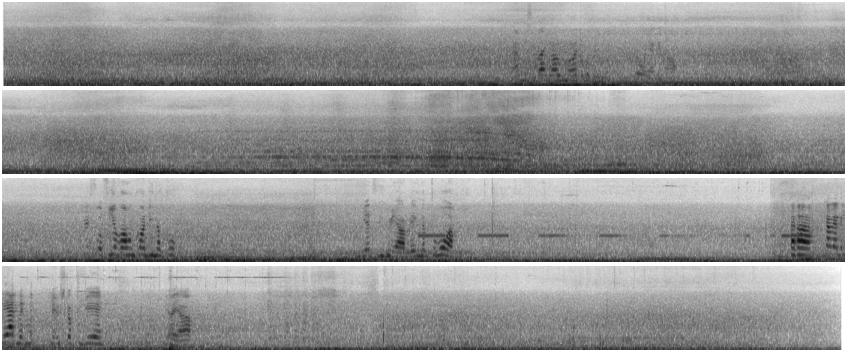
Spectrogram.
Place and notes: lippstadt, cappelstraße, at traffic sign
a blind woman at a traffic sign, waiting then crossing the street while talking about her disease
soundmap nrw - social ambiences and topographic field recordings
Lippstadt, Germany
